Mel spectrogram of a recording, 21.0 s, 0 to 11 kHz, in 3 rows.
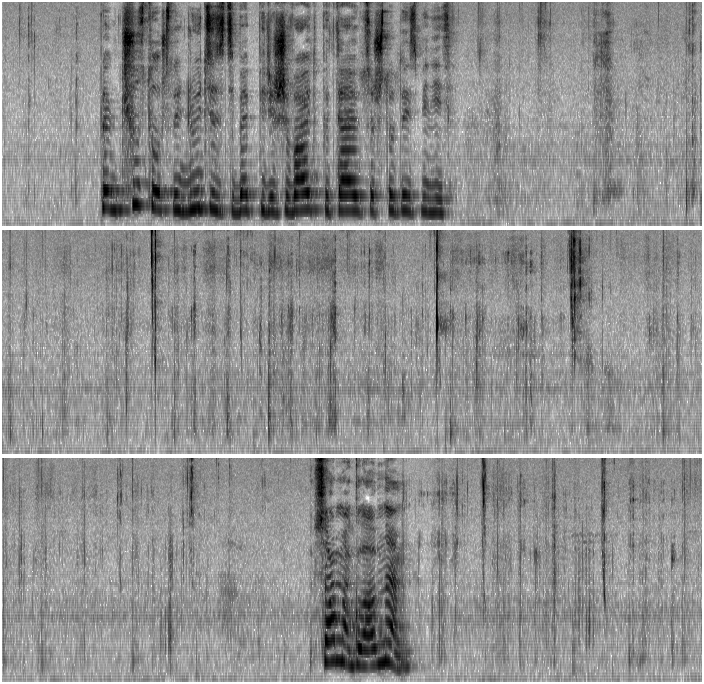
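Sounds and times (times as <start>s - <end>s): chewing pineapple: 4.7s - 16.9s, 18.0s - 21.0s.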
